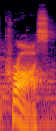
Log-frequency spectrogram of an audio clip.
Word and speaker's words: χ: So the second season is called Kingdom Hearts Union Cross, again spelled with the Greek letter Chi.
